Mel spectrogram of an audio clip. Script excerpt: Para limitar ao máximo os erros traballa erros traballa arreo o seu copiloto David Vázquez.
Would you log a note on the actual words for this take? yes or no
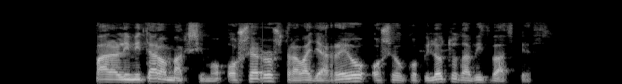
yes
